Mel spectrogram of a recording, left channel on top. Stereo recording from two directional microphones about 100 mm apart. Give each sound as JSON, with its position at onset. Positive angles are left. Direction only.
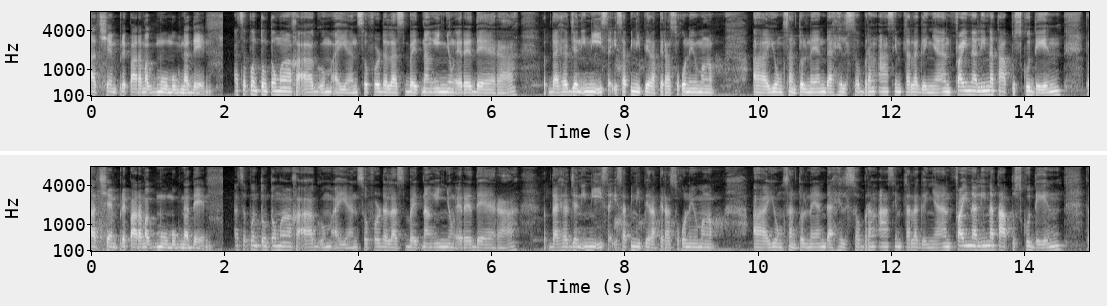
{"t": 0.0, "sound": "speech", "side_deg": 0}
{"t": 2.1, "sound": "speech", "side_deg": 35}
